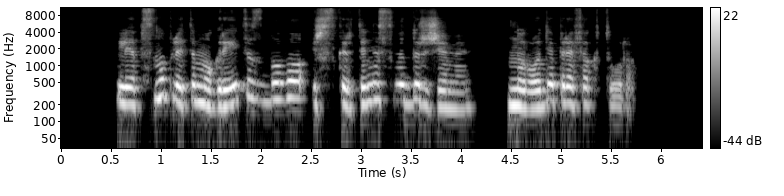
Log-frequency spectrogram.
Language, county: Lithuanian, Kaunas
